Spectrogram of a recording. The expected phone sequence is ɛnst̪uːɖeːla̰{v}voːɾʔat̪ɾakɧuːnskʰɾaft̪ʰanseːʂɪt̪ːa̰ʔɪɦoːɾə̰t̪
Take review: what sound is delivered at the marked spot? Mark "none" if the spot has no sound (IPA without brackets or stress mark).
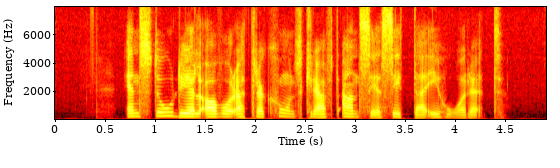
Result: v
